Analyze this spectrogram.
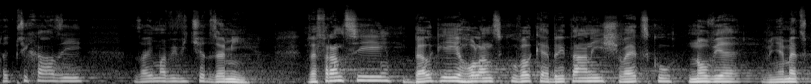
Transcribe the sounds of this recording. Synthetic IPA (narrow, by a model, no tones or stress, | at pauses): t̪ɛc̚pr̝̥ɪxaːziː | zajiːmaviːviːt͡ʃɛt̪zɛmiː | vɛfɾant͡sɪjɪbɛlɡɪjɪɦo̞lant̪skuvɛlkɛːbɾɪt̪aːnɪjɪʃvɛːt̪t͡skunovjɛvɲɛmɛt͡sku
